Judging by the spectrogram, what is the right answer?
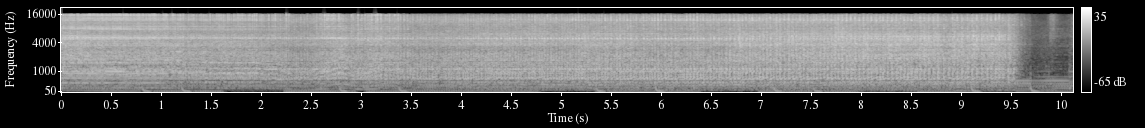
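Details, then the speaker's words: Small nitro RC buggy engine, torn down after it wouldn't stay running and then wouldn't start, now runs with a high, steady, clean screaming buzz for about ten seconds before cutoff, clutch winding down; break-in still to come. "all right guys it runs so i don't know if you guys can hear that but the clutch is still uh winding down there so pretty good"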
